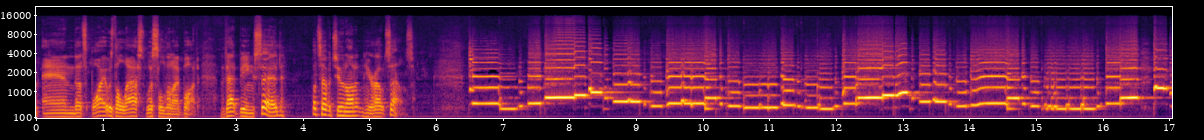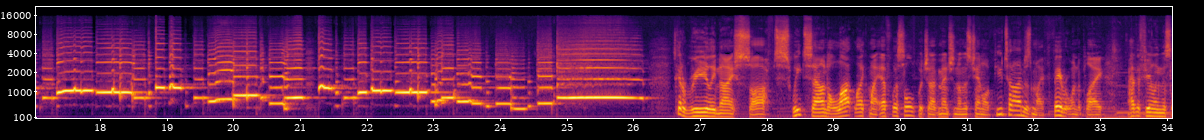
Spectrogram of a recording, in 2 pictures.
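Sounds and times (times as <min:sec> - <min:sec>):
low whistle melody: 0:06.5 - 0:26.3.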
